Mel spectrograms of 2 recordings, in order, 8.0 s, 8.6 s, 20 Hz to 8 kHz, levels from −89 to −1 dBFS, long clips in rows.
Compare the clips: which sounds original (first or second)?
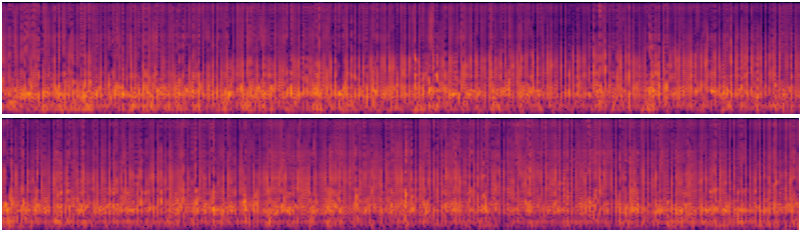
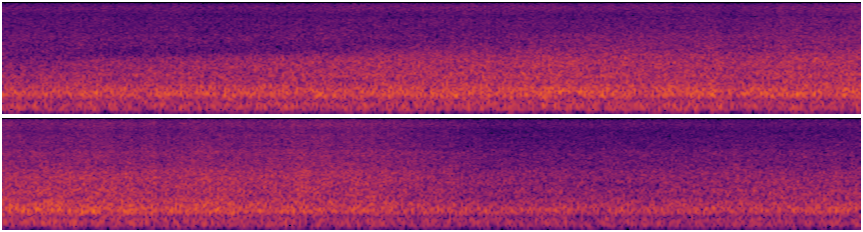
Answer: second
